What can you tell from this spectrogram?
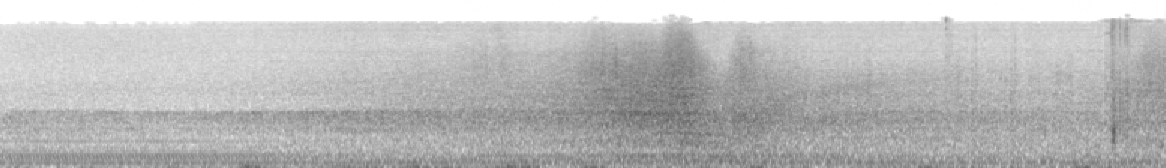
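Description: Road traffic: a steady low engine hum with the noise of a vehicle swelling past about four to five seconds in, and a couple of sharp clicks near the end.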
